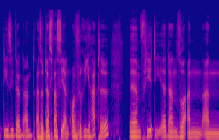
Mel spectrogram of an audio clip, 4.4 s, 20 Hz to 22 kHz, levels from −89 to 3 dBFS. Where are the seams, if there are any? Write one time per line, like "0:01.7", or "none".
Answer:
none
